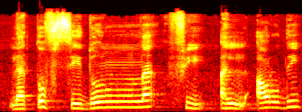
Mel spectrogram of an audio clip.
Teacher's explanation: اور ارضی میں را ساکن ما قبل حمزہ پر زبر، را ساکن کو پر کر کے پڑھیں گے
